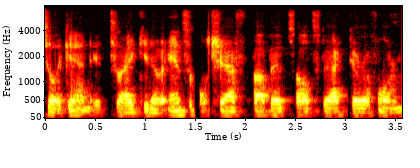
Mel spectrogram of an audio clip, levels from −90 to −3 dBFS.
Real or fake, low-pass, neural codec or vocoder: real; 7.2 kHz; none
